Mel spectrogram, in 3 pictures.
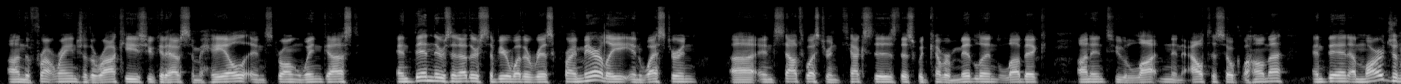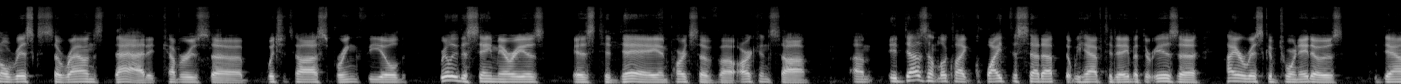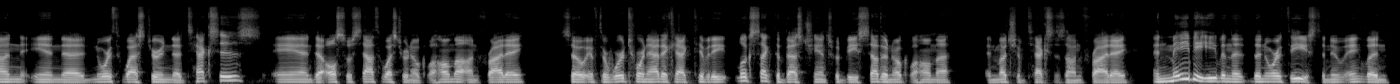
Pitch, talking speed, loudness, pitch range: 120 Hz, 180 wpm, -19 LUFS, 110-130 Hz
